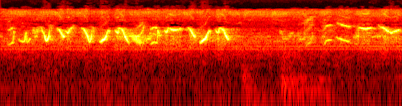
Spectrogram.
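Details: Asian paradise flycatcher calling: a rapid run of sweet, swooping whistled notes repeated about twice a second for two seconds, then softer, thinner notes with a faint low rumble in the background.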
